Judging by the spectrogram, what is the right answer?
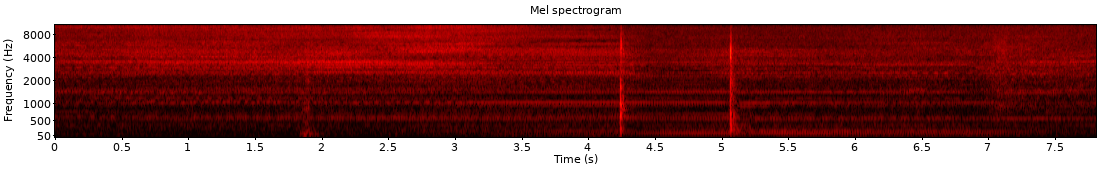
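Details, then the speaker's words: Desktop PC bought around August: steady whirring hum with low drone and a few sharp clicks, seemingly from the front, only while Windows loads, then stops; cause unknown. Unidentified whirring noise. "it only does it while Windows is loading it just got done with the windows thingy now it's stopped"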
